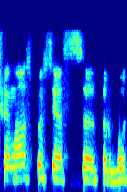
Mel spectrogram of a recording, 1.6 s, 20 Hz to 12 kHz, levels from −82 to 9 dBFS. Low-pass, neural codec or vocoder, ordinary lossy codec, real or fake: 7.2 kHz; none; MP3, 96 kbps; real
